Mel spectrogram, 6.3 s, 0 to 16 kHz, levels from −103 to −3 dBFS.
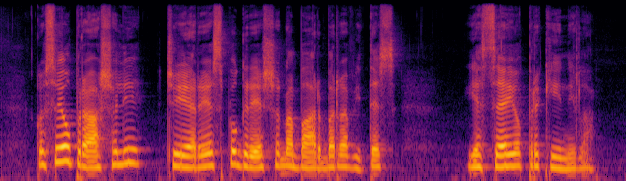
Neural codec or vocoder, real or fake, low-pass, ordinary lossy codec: vocoder, 44.1 kHz, 128 mel bands every 256 samples, BigVGAN v2; fake; 14.4 kHz; none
